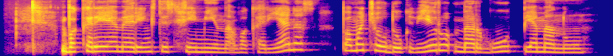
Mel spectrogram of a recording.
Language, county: Lithuanian, Klaipėda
